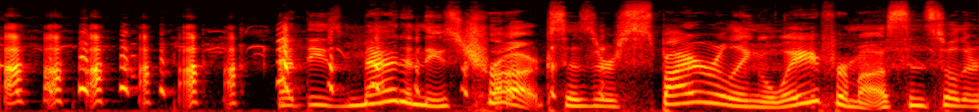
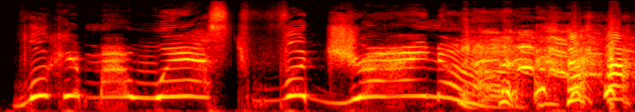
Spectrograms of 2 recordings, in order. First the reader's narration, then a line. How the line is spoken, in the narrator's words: yelling out the the window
